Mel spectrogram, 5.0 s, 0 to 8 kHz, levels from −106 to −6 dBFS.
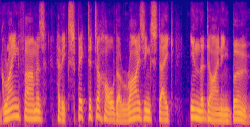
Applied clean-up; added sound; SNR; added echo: none; none; none; none.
